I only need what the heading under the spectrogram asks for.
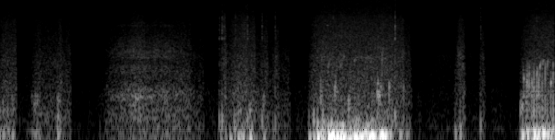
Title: Heavy breathing and stomach gurgling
